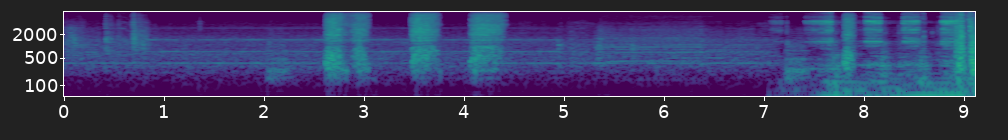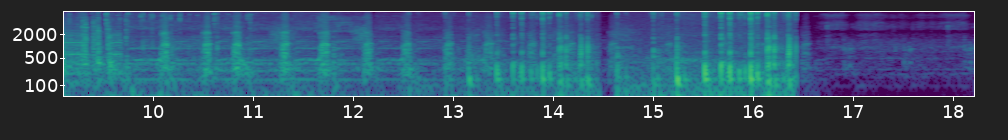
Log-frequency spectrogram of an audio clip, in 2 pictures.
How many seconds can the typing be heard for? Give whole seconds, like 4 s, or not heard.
8 s.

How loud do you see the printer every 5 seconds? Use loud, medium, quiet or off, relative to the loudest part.
quiet, loud, loud, quiet.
